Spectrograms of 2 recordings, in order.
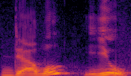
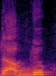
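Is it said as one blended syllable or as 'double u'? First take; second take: double u; blended syllable. First: It is said clearly as double u. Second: It is said as a blended dablyu. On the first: The speaker calls it right. "প্রোনাউন্সটা হবে ডাবল ইউ" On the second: The speaker calls it wrong. "তুমি উচ্চারণ করো ভুল ডাব্লিউ বলে কোনো শব্দ নেই"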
